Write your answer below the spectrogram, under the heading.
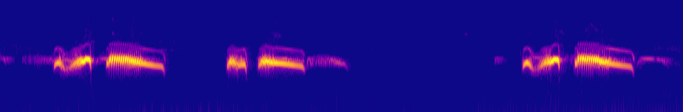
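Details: Spotted dove used as a decoy bird, cooing steadily: low two-part phrases, a short rising double note then a longer falling hoot, repeated three times with gaps; no other sounds.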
